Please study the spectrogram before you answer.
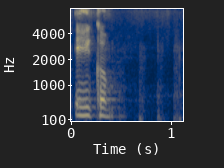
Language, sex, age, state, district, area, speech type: Sanskrit, female, 18-30, Kerala, Kottayam, rural, read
